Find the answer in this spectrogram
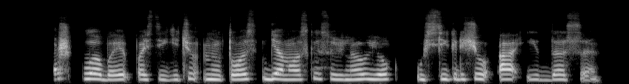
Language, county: Lithuanian, Panevėžys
